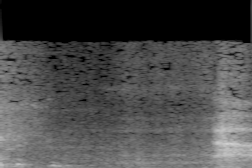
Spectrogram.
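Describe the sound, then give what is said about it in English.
A deep breath taken by someone breathing through a cold during a group breathing exercise. Soft, low breathing gives way to a louder, airy rush of breath near the end. “So let's all start out with a good deep breath.”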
